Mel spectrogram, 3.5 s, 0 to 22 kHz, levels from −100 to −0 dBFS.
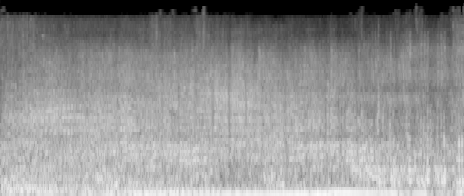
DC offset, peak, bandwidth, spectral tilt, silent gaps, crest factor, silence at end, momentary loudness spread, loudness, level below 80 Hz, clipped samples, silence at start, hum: under 0.1%; -2 dBFS; 13.5 kHz; -5 dB/octave; none; 10 dB; 0 s; 2 LU; -14 LUFS; -16 dBFS; under 0.1%; 0 s; none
